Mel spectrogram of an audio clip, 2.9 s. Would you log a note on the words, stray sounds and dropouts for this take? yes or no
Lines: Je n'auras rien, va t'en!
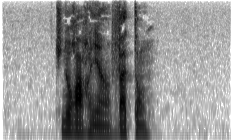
yes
